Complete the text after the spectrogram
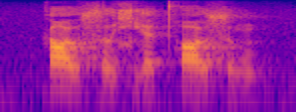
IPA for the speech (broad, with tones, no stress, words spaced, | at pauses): kɑ˥˨ʊ̯sɤ˨˦ɕjɛ˨˦ t̪ʰɑ˦ʊ̯sʊ˨˦ŋ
